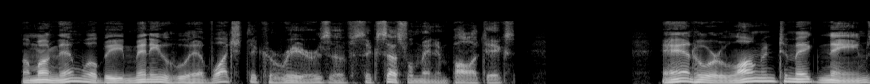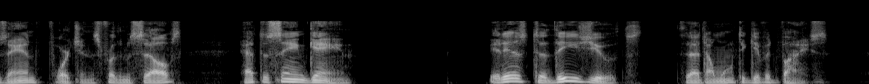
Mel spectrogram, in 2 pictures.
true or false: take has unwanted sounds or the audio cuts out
false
